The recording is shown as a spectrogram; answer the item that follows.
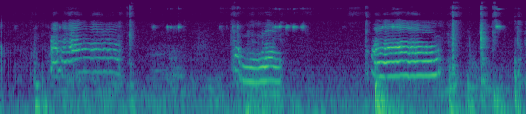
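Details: Three separate meows from Kotetsu, a pet cat living at home. The first is level and sustained, the second is shorter and drops slightly in pitch, and the third is a strong, even wail. There are soft indoor noises between them.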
